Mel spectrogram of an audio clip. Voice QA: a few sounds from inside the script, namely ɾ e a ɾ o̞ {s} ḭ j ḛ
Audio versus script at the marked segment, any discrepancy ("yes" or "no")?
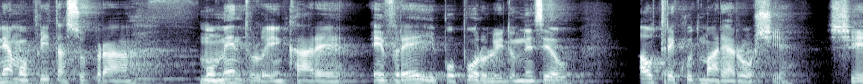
yes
